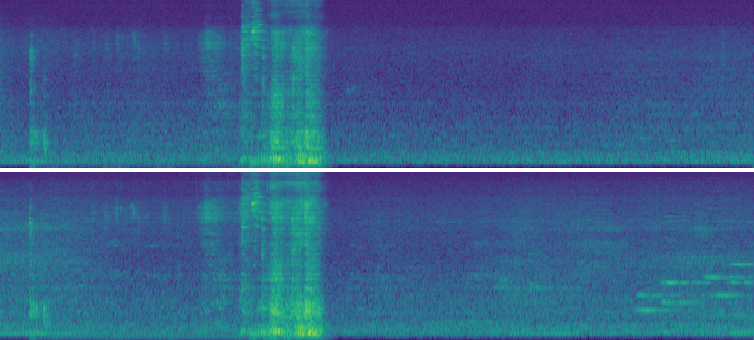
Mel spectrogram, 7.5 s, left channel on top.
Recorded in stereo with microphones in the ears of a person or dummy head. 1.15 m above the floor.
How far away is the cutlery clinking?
About 0.6 m.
